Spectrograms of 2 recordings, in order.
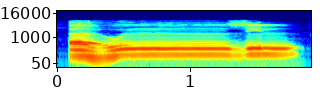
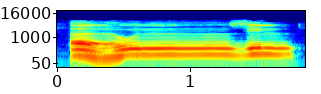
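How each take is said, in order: No difference in how they are said.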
